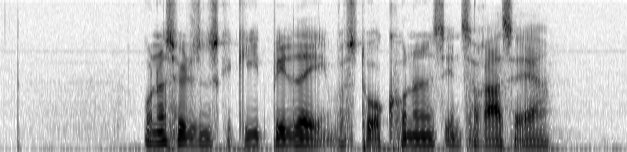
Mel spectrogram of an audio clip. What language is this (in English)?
Danish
